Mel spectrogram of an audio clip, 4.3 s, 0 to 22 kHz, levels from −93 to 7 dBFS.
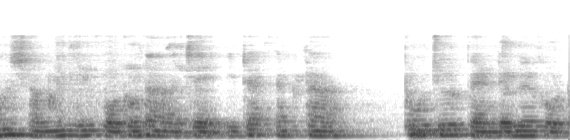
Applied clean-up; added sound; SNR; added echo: neural separator model SepFormer DNS4.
